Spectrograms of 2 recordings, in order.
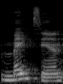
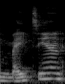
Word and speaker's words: Matein: from two friends and the reason that I think that it is pronounced Mason is because one was discussing the idea of a backpack brand to the other and he said mate I'm in so that's why I feel like it might be May 10 and that's how it was pronounced but I don't know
